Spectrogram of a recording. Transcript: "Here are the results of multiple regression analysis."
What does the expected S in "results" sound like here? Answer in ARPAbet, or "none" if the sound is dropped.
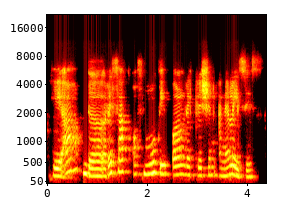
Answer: none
